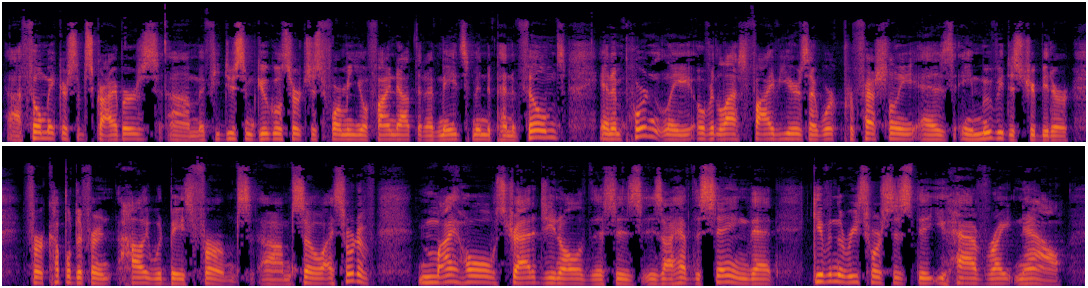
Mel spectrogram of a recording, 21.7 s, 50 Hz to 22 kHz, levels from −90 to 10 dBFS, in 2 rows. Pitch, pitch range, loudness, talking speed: 140 Hz, 135-155 Hz, -25 LUFS, 195 wpm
